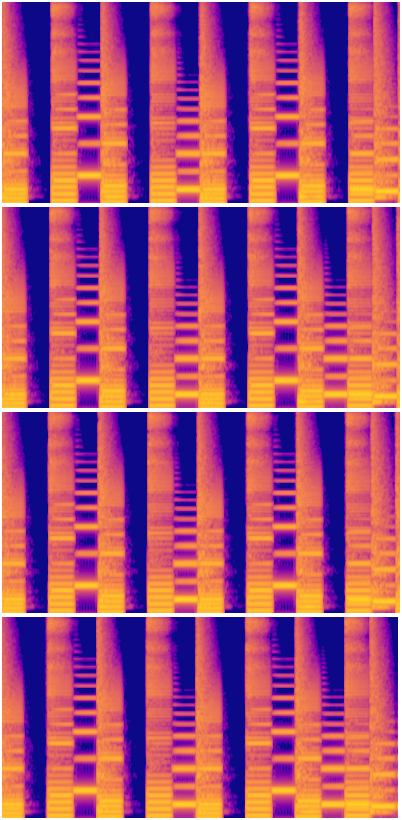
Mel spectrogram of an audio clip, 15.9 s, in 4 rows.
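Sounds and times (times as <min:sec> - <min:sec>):
funk music: 0:00.5 - 0:15.8.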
